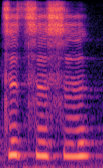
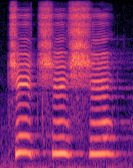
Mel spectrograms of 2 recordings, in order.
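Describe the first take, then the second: First: The tongue stays flat, sounding like z and s. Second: The tongue is strongly curled back for each sound. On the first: "Others have more flat tongues" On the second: "Some people like to really emphasize the tongue rolling"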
